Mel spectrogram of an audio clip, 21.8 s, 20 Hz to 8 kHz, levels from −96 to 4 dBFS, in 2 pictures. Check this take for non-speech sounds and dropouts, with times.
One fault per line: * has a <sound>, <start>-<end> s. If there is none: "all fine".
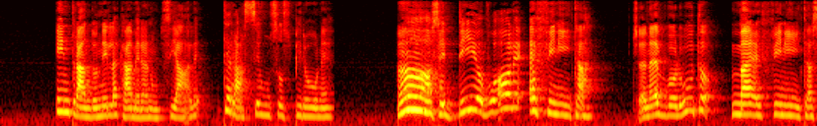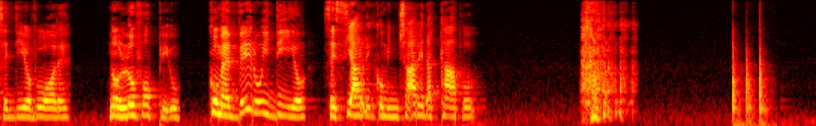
* has a laugh, 18.6-19.4 s
* has a thud, 20.6-21.3 s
